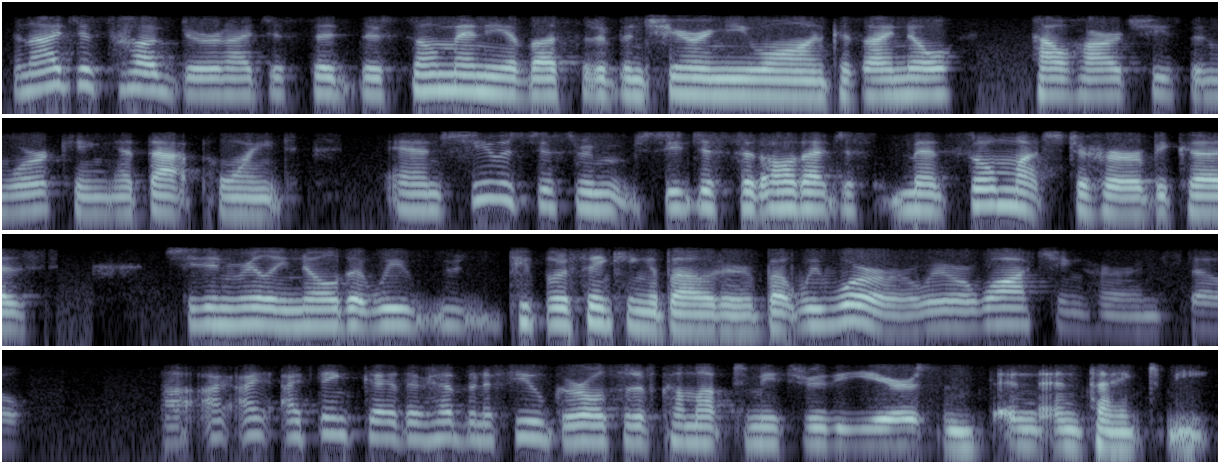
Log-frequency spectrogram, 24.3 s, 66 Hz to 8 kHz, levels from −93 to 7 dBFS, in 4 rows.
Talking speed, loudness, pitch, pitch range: 225 wpm, -25 LUFS, 155 Hz, 145-170 Hz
